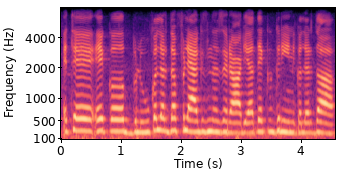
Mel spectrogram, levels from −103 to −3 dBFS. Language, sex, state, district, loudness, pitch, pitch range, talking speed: Punjabi, female, Punjab, Kapurthala, -15 LUFS, 245 Hz, 235-265 Hz, 185 wpm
